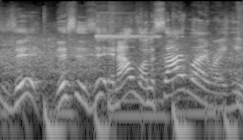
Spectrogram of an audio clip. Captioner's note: whistle blowing sharply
